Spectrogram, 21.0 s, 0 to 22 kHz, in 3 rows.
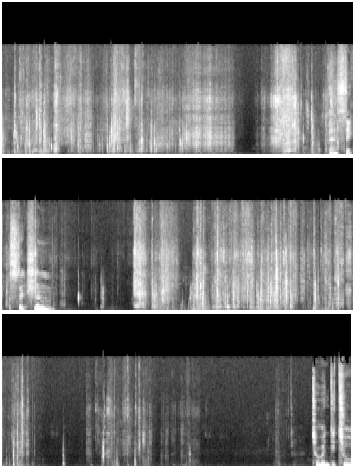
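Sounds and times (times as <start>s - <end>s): paper sheets rustling: 0.0s - 18.0s.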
